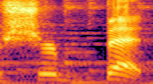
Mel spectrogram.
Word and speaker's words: sherbet: look this up wow so sherbet is actually how it's pronounced America you've gotten it wrong all this time anyway shb land is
